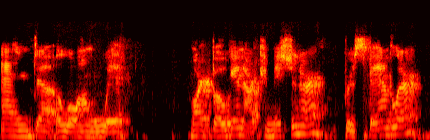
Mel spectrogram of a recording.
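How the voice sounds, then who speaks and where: Audible room echo carries a woman's fairly low-pitched voice. She speaks at a very slow pace with ordinary pitch variation. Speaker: community council leader hosting town hall. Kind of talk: formal introduction.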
